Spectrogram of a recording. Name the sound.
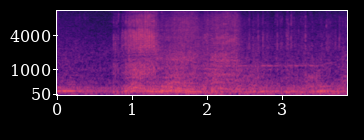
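Cadillac race car engines starting and revving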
